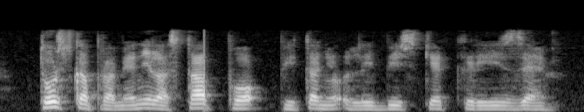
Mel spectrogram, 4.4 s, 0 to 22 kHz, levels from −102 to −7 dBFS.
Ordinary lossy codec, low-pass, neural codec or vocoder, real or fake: Opus, 64 kbps; 7.2 kHz; none; real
